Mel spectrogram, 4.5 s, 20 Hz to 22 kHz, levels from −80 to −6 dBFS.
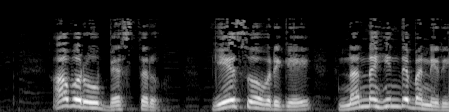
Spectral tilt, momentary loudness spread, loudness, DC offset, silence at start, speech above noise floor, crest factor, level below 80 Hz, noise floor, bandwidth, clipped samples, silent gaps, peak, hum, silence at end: -5 dB/octave; 15 LU; -20 LUFS; under 0.1%; 0.55 s; 43 dB; 18 dB; -68 dBFS; -62 dBFS; 11.5 kHz; under 0.1%; none; -4 dBFS; none; 0 s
